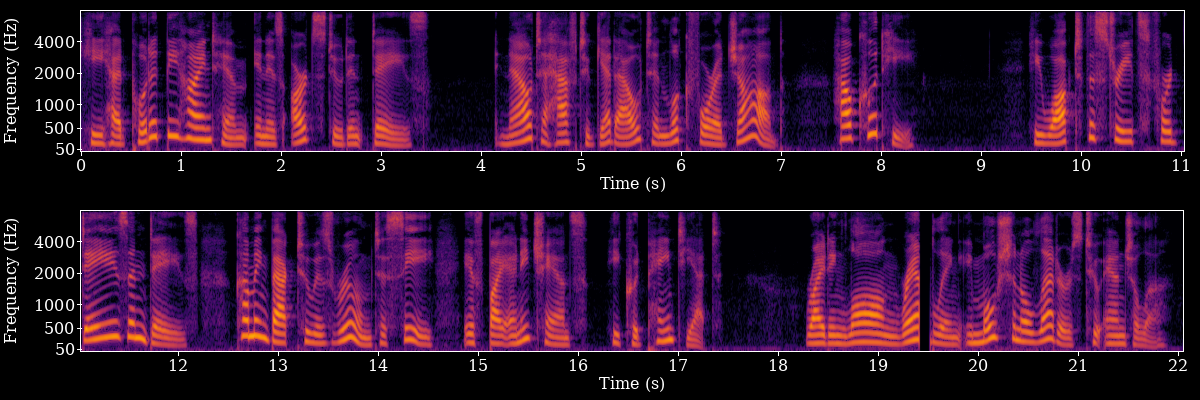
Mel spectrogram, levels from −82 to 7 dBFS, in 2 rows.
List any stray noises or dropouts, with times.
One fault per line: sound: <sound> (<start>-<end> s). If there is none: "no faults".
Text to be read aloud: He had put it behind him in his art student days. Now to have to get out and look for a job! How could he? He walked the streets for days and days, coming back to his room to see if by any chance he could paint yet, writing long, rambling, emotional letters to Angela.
sound: dropout (19.4-19.5 s)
